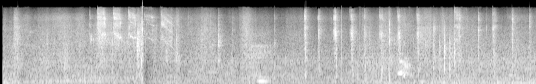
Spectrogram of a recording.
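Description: A small dog's claws clicking and scrabbling on a tiled floor as it scampers and spins, in quick irregular clicks with a couple of busier flurries.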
